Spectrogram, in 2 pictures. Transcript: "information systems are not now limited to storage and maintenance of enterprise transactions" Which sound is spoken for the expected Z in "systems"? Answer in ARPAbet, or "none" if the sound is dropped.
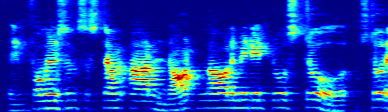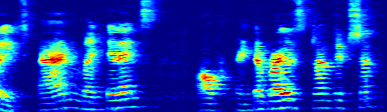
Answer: none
